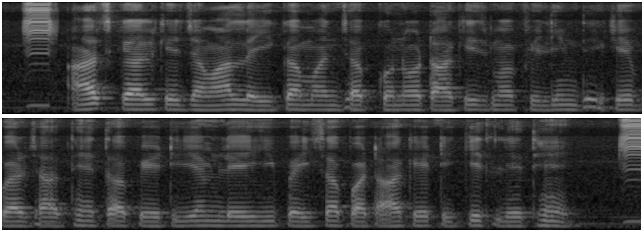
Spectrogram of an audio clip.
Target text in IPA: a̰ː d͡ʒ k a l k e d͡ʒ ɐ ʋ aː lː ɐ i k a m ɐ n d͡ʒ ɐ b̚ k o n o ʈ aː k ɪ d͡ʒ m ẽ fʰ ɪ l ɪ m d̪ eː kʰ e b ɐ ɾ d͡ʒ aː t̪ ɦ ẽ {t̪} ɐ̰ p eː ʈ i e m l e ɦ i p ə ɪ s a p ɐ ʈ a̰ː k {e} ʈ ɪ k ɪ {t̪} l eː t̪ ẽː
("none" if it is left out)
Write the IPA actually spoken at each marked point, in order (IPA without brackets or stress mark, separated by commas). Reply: t̪, e, t̪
